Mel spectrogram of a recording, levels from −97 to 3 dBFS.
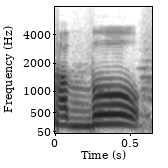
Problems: constant background noise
